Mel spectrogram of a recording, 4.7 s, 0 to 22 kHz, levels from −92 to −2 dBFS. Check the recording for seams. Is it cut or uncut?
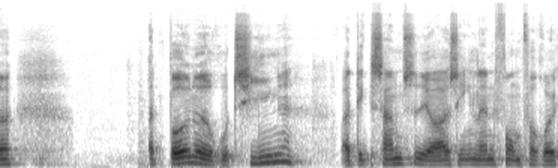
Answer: cut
